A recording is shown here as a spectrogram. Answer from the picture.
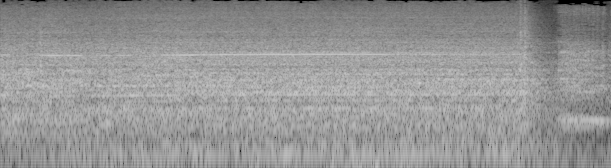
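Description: Hand-held hair dryer blowing steadily with a faint high whine, switched off about four seconds in.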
